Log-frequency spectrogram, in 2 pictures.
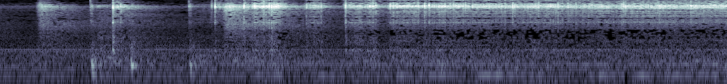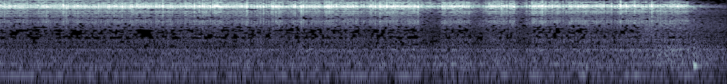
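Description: MIG welding arc on a steel pipe fitting: a few short sputtering starts, then a steady crackling buzz for about thirteen seconds that cuts off sharply near the end.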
